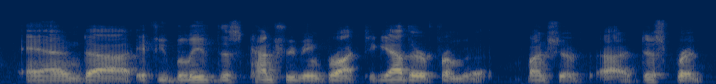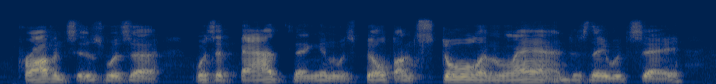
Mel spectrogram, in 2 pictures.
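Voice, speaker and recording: A man with a plain, everyday voice speaks in a Canadian accent. His pitch is fairly low and his pace moderate. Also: fairly even intonation. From Canada. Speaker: political commentator. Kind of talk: interview discussion.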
